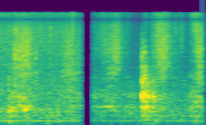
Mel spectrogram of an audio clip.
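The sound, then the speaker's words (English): Rice frying in a pan as it is stirred and browned, a steady sizzling hiss with scraping, rustling stirs and light clinks of the utensil against the pan. “So we're still gonna keep on frying this rice, and I'm gonna keep on moving it, and then I'll show you when it gets to the right color.”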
